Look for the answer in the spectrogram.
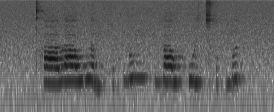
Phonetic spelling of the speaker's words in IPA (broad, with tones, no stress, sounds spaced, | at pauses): t̪ʰ aː˨˧ l aː˨˧ w l ɐ˨˩ n h ɪ˨˥ k̚ n̪ ʊ˥ ŋ | n̪ aː˨ w kʷ ɐ˨˥ j t͡sʰ ʊ˨ k̚ m ɵ˥ t̚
